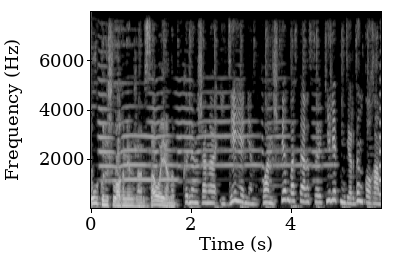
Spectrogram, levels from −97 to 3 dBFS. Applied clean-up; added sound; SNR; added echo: classical method Wiener filter.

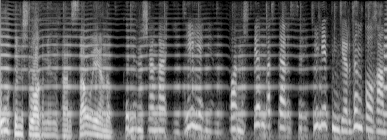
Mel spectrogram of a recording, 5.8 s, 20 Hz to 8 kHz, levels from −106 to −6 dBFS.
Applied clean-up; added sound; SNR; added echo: neural mask model RNNoise.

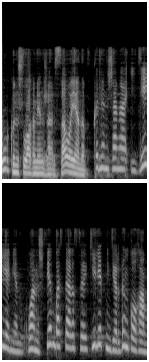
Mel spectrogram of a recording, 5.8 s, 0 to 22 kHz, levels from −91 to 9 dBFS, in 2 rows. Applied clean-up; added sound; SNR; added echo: neural mask model DeepFilterNet 3.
